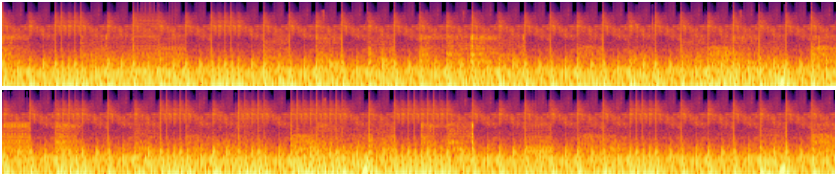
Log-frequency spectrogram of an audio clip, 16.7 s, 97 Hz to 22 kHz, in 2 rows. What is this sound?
Instrument samples > Percussion
This 115bpm Drum Loop is good for composing Industrial/Electronic/Ambient songs or using as soundtrack to a sci-fi/suspense/horror indie game or short film.
Alien, Ambient, Dark, Industrial, Loopable, Packs, Soundtrack, Weird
